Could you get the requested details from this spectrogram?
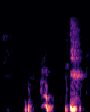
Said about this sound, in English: bless you.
